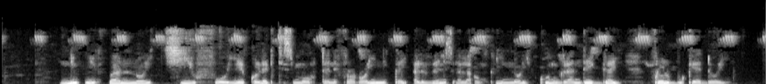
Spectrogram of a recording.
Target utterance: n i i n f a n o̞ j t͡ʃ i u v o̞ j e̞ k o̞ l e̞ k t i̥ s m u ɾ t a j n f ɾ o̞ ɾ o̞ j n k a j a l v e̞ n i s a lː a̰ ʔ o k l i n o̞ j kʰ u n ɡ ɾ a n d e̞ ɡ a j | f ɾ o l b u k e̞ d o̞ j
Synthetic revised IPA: n i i n f a n o̞ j t͡ʃ i u f o̞ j e̞ k o̞ l e̞ k t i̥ s m u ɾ t a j n f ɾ o̞ ɾ o̞ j n k a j a l v e̞ n i s a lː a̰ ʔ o k l i n o̞ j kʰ u n ɡ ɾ a n d e̞ ɡ a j | f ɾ o l b u k e̞ d o̞ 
